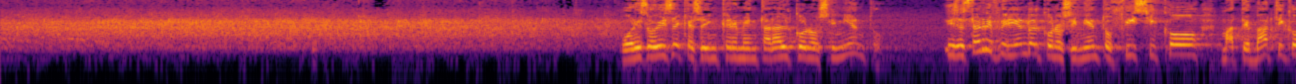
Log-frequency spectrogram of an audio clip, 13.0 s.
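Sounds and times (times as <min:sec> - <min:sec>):
audience applause: 0:00.0 - 0:06.9
speech: 0:06.2 - 0:12.9.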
